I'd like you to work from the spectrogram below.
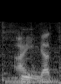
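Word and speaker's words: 吾平: 五の、数字の 5 を書いて、下に口って書いてさ、平って書いて、あいらって読むのね。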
